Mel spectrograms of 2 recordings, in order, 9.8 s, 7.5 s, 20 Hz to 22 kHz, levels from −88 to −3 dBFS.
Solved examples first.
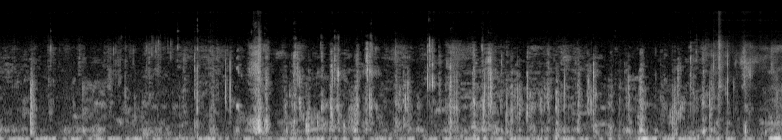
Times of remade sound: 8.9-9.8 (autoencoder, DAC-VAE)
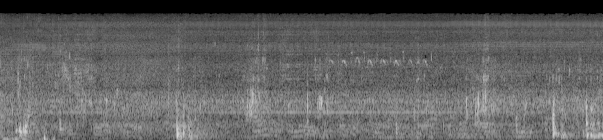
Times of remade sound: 1.3-2.3 (autoencoder, DAC-VAE)

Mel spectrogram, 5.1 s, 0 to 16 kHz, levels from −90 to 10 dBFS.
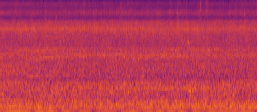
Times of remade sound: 0.0-0.7 (autoencoder, DAC-VAE); 2.7-3.2

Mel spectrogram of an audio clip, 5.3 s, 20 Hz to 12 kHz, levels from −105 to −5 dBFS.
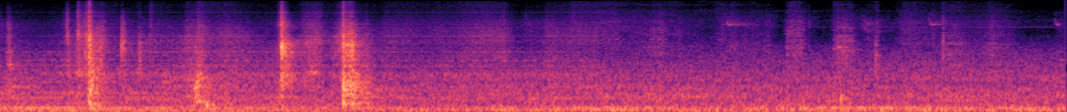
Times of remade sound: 0.0-3.0 (autoencoder, DAC-VAE)

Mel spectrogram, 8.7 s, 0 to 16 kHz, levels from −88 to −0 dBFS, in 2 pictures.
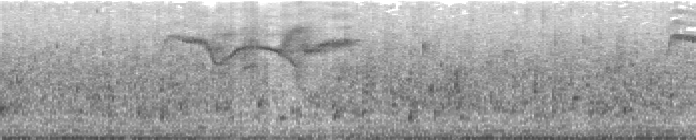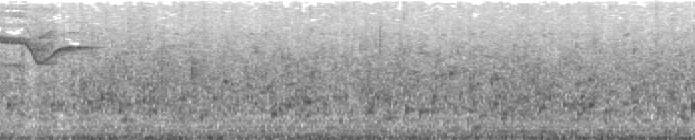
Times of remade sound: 1.2-2.2 (autoencoder, DAC-VAE)

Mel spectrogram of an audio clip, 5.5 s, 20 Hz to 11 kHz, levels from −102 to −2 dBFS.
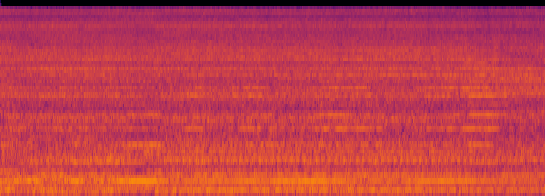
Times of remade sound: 0.0-1.6 (autoencoder, DAC-VAE)

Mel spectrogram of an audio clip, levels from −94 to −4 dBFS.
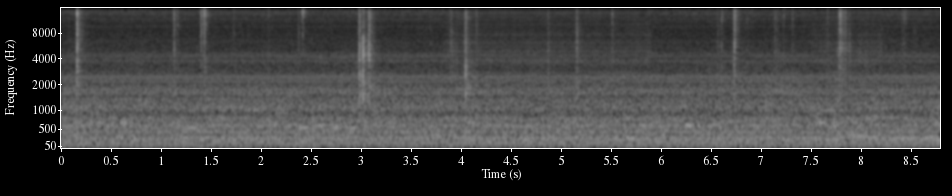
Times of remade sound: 3.9-5.9 (autoencoder, DAC-VAE); 7.5-8.2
